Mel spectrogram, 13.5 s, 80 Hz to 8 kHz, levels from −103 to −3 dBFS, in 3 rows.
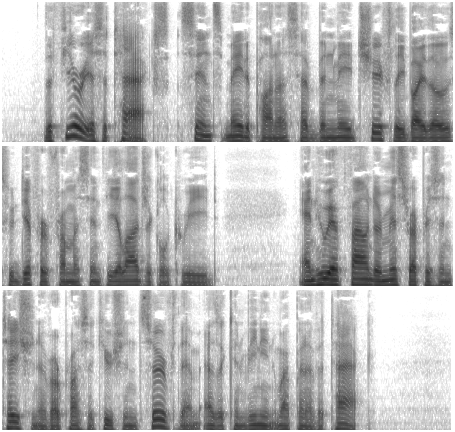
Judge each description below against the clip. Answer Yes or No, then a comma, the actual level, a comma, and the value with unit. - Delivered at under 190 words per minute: Yes, average, 165 wpm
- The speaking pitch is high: No, very low, 95 Hz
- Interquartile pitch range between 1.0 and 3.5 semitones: Yes, average, 3.2 semitones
